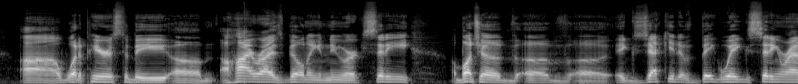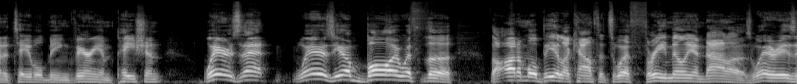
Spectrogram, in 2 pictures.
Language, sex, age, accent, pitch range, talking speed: English, male, 40-59, American, 85-125 Hz, 165 wpm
